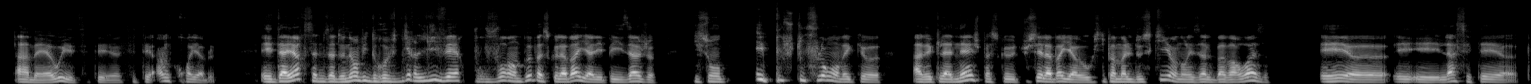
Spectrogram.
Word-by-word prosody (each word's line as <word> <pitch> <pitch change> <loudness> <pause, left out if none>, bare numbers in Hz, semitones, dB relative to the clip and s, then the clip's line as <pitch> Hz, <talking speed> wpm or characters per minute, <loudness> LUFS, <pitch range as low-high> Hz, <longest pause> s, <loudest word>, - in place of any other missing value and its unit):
Ah, 115 -1 +1
mais 100 -1 -1
oui, 115 -3 0
c'était, 105 +1 -10
heu, 100 0 -9
c'était - - -10
incroyable, - - -5 0.5
et 130 -1 +2
d'ailleurs, 180 - +7
ça 155 - -1
nous 135 -1 -3
a - - +4
donné 130 +5 0
envie 180 -3 +2
de 140 - -1
revenir 140 - -1
l'hiver, 175 +1 +2
pour 130 -5 -12
voir 165 +10 -2
un 145 - +2
peu, 200 +9 -2
parce - - +1
que - - -5
là-bas, 130 +8 +6
il 165 - 0
y - - +2
a - - +6
les 110 - -2
paysages 120 -1 0 0.4
qui - - -9
sont 125 -1 -3 0.3
époustouflants 200 -3 0
avec, 120 -2 -4
heu, 110 -3 -2 0.3
avec 120 +1 +1
la 125 -2 +4
neige, 195 - +3
parce 125 -4 -7
que 125 -1 -3
tu 110 - -9
sais? 155 - +1
Là-bas, 140 - +6
il - - 0
y - - +4
a 110 - +2
aussi 105 0 -5
pas 135 - +1
mal 125 -1 +1
de 115 - -4
ski, 210 - -6
hein, - - 0
dans 115 - -2
les 115 0 -4
Alpes 115 -3 0
bavaroises, 115 +4 +2 0.5
et 135 +2 +2
heu, 110 -1 +1
et 115 -3 -2
et 110 - -2
là 110 - +1
c'était 125 -4 -6
heu 105 - -5
125 Hz, 245 wpm, -24 LUFS, 115-155 Hz, 0.5 s, d'ailleurs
